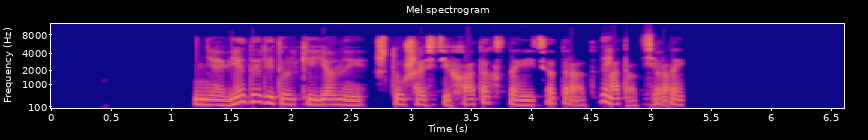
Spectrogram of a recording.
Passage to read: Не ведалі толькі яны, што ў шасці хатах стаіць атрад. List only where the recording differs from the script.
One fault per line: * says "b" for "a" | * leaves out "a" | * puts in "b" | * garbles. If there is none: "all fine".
* garbles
